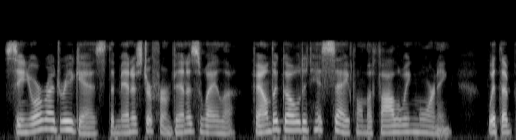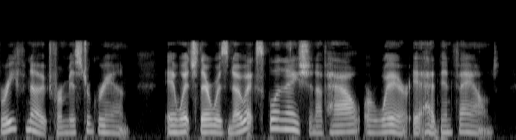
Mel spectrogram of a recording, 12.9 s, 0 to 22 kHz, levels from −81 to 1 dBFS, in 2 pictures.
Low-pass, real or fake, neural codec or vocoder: 7.2 kHz; real; none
